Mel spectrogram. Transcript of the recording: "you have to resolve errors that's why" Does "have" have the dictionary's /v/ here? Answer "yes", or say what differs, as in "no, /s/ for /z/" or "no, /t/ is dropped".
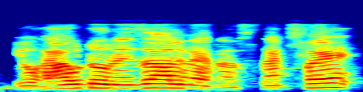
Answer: no, /w/ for /v/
